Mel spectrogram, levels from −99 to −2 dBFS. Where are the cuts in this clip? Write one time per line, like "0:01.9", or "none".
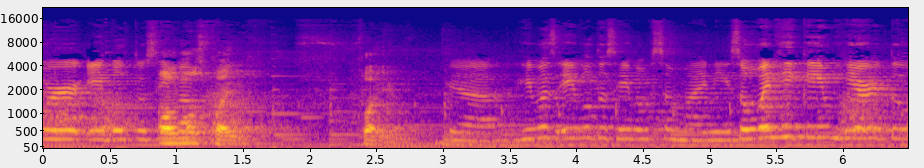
none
